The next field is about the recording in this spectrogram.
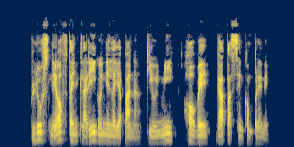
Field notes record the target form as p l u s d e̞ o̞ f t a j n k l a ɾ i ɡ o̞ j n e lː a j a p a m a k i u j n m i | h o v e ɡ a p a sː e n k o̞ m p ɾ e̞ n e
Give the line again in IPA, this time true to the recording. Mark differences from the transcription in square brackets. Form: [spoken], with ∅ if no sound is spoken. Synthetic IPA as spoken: p l u s [n] e̞ o̞ f t a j n k l a ɾ i ɡ o̞ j n e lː a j a p a [n] a k i u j n m i | h o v e ɡ a p a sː e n k o̞ m p ɾ e̞ n e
